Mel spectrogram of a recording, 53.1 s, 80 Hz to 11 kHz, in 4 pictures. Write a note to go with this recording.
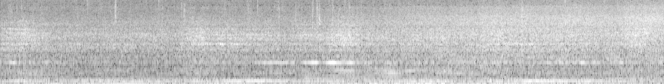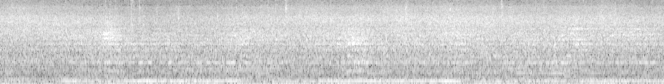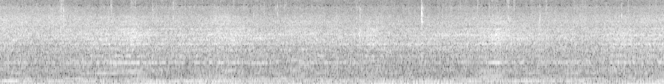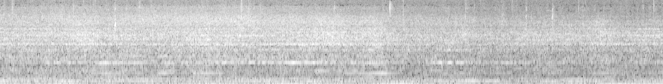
small roadside park in Berlin, drizzling rain, "h2 handyrecorder"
